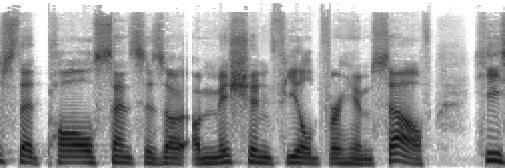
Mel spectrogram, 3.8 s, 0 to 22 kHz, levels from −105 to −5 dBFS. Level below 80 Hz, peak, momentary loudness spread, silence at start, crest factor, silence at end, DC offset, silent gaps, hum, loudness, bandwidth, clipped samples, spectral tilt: -62 dBFS; -2 dBFS; 4 LU; 0 s; 14 dB; 0 s; under 0.1%; none; none; -16 LUFS; 17 kHz; under 0.1%; -5 dB/octave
